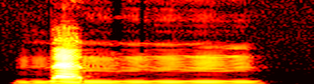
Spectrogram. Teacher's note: As you can hear, I did not enunciate the Noon. · So here I will fuse the Noon with the Mim. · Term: idgham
